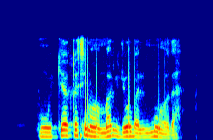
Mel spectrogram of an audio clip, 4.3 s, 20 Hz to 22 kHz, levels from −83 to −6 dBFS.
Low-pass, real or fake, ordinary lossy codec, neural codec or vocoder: 7.2 kHz; fake; Opus, 32 kbps; codec, 16 kHz, 16 kbps, FreqCodec, larger model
